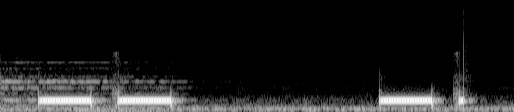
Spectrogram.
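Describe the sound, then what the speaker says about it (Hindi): A phone call is dialed and rings: three long steady electronic ring tones in a row with a short gap before the third, then a brief beep and a click, clear and close with no voices. "फिर उसने अपना फोन उठाया और अपने डैड को कॉल लगाया।"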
